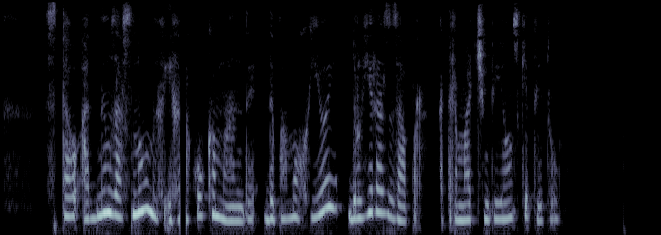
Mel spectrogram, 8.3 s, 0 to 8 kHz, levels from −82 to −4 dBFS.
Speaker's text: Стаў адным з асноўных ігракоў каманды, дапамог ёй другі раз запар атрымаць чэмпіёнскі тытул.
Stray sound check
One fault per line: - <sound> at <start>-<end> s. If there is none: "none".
- dropout at 2.2-2.3 s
